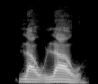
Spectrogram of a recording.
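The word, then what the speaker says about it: lawlaw: Walwal is based on the Tagalog word laulau. Laulau. Laulau. Which is spelled as L, A, W.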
